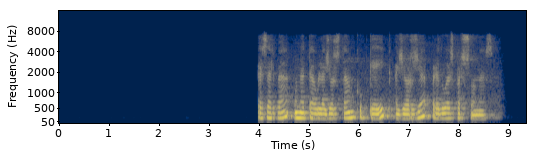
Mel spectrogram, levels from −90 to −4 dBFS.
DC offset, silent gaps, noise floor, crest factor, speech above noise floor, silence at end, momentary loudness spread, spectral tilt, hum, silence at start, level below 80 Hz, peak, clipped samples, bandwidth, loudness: under 0.1%; none; under -90 dBFS; 16 dB; over 71 dB; 0.65 s; 7 LU; -7 dB/octave; none; 4 s; -62 dBFS; -6 dBFS; under 0.1%; 7.4 kHz; -20 LUFS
